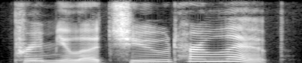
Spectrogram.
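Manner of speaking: plain reading voice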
